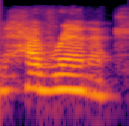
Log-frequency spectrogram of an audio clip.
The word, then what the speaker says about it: Havranek: here with I love last name havranic I love that last name did I say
